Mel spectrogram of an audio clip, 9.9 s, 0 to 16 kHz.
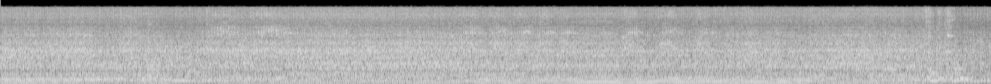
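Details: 1997 Massey Ferguson 240 4x4 diesel tractor with loader, 1881 original hours, 2-stage clutch, 8 forward/2 reverse speeds, started to run through gears: steady deep diesel chug, even rhythm, no knocks, misses or rattles. Normal idle.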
